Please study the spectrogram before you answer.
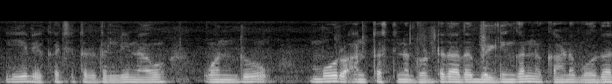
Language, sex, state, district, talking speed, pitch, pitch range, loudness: Kannada, male, Karnataka, Koppal, 100 wpm, 115 Hz, 110-120 Hz, -18 LUFS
